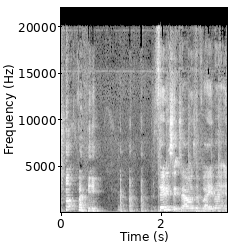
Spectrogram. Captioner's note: laughing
